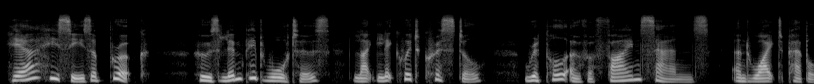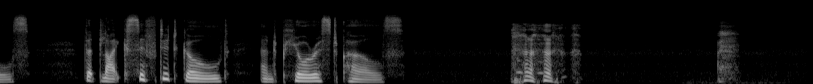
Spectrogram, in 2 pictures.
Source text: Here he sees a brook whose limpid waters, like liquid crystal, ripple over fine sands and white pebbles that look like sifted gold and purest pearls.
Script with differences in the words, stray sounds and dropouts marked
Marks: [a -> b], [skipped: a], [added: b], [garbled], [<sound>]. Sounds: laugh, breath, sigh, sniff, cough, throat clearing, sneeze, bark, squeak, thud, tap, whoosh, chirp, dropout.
Here he sees a brook whose limpid waters, like liquid crystal, ripple over fine sands and white pebbles that [skipped: look] like sifted gold and purest pearls. [laugh] [breath]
